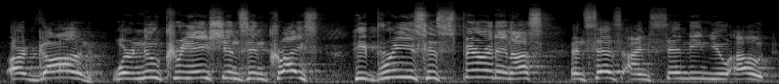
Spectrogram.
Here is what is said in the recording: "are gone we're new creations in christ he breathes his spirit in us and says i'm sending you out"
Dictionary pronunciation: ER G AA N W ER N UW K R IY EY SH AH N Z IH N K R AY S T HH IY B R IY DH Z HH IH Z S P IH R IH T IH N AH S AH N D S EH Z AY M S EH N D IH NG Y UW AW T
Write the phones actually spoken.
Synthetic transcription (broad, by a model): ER G AA N W ER N UW K R IY EY SH AH N Z IH N K R AY S T HH IY B R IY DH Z HH IH Z S P IH R IH T IH N AH S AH N S EH Z AY M S EH N D IH NG Y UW AW T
